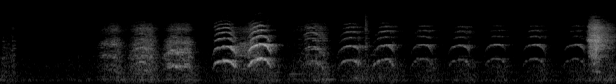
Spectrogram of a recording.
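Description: A bird calling: three harsh, rasping calls, then a run of about ten clear, arching notes repeated about three times a second, ending with one loud harsh call.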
